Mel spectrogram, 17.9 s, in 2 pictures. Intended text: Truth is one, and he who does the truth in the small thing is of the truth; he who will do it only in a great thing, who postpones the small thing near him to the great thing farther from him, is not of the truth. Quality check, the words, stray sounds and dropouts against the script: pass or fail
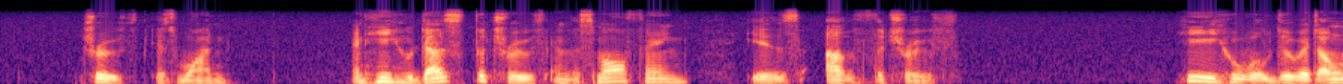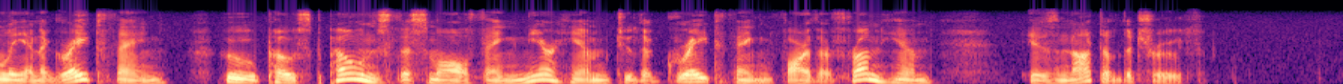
pass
